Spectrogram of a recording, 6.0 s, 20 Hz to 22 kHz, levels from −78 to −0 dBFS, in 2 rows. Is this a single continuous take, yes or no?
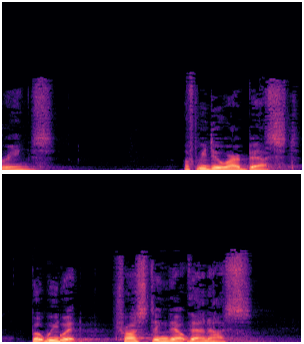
no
